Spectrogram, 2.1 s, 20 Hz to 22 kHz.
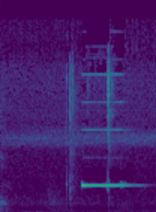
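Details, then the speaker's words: Brand-new BAUMR-AG 48V brushless electric ride-on lawn mower, charged overnight to 100%; after about 30 seconds the battery reading plummets to 0%, and on switch-on a single high half-second fault warning beep sounds. Cause unknown. "Actually, so straight away we've got a fault. I haven't even made it past the garage door. 30 seconds later, we've got a fault."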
